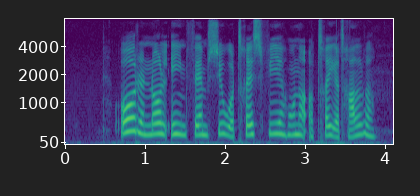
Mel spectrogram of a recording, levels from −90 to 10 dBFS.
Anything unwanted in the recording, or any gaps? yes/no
no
